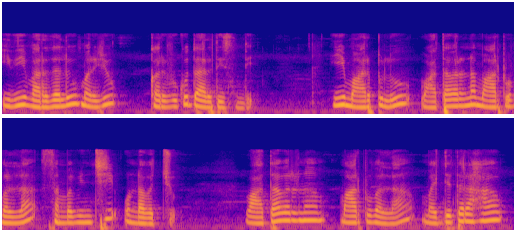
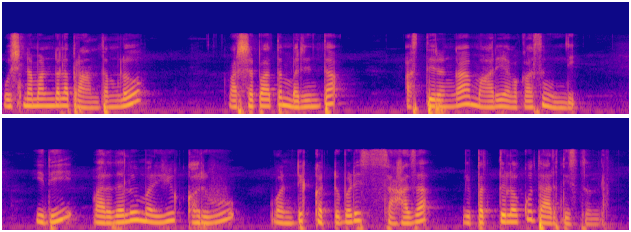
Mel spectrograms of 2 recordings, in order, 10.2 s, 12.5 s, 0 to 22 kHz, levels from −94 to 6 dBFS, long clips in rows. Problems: none marked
